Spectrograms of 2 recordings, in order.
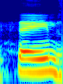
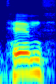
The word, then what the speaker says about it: Thames: They're all on the Thames River. By the way, it's not the Thames. Those British people talk funny and they call it the Thames.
